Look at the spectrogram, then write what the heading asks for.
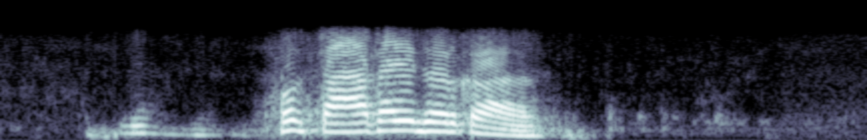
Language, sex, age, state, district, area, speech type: Bengali, male, 60+, West Bengal, Murshidabad, rural, conversation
